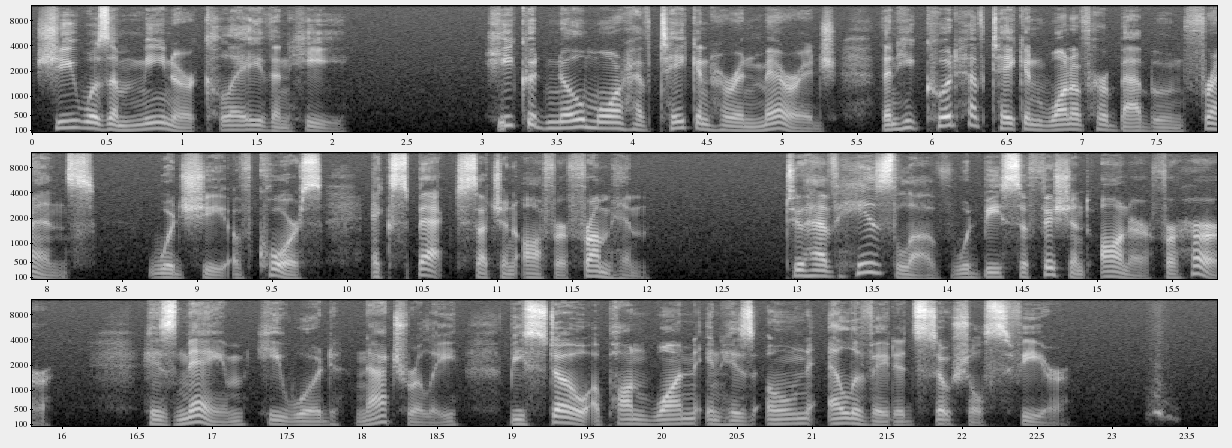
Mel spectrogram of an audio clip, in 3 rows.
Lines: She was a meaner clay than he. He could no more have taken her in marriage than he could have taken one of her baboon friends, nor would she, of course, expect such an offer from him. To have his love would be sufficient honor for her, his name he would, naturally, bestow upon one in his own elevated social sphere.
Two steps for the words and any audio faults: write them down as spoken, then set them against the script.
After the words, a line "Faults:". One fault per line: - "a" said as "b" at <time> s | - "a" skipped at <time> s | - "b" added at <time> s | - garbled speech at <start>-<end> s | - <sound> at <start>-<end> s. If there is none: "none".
She was a meaner clay than he. He could no more have taken her in marriage than he could have taken one of her baboon friends, would she, of course, expect such an offer from him. To have his love would be sufficient honor for her, his name he would, naturally, bestow upon one in his own elevated social sphere.
Faults:
- "nor" skipped at 8.3 s
- whoosh at 23.2-23.5 s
